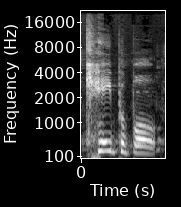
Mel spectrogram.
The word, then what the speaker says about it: capable: capable of خلي بالكو capable دي كلمة تريكي قوي. فيها 2 بيز. واحدة بي تقيلة اللي في الأول والتانية بي خفيفة. ما ينفعش تقول capable. ما تنطقش الاتنين بي تقيلة ولا تنطق الاتنين بي خفيفة.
